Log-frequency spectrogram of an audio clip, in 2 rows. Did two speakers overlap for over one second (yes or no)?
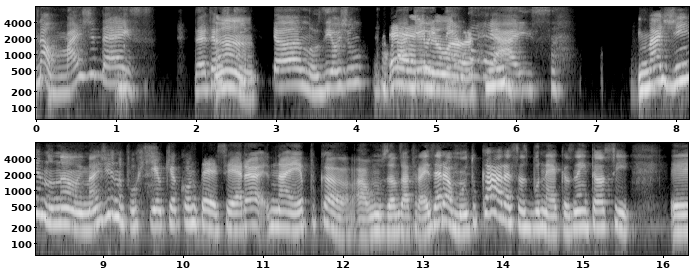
yes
